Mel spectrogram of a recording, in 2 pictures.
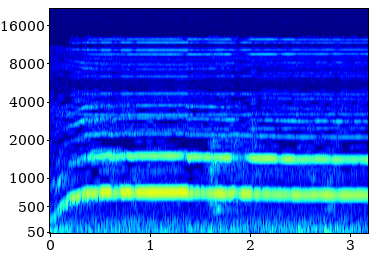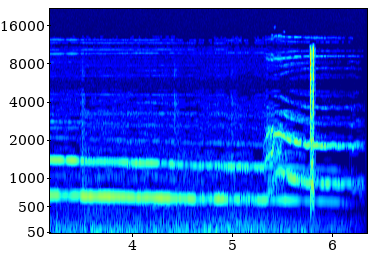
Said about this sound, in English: Poor Dog Dingo sits down and howls.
